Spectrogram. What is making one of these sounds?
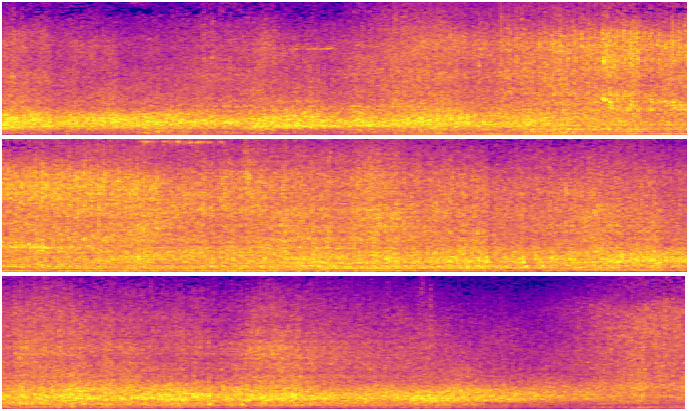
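An old bus engine drones loudly as the bus drives past close by.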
